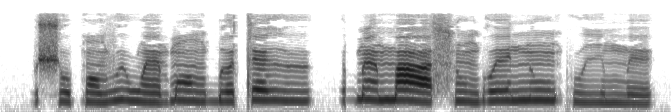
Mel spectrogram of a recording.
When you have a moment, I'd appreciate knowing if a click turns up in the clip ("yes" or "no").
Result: no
